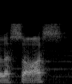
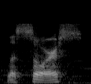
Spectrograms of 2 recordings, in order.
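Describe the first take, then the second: First: It is said with no r sound. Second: It is said with a clear r sound. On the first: "instead of La Sauce" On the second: "with my Canadian accent"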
